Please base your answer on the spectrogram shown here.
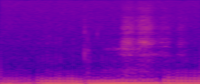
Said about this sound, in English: Isn't that, like, proven to be healing? Cat purrs? Yeah. Yeah. It, like, helps anxiety and helps you sleep.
